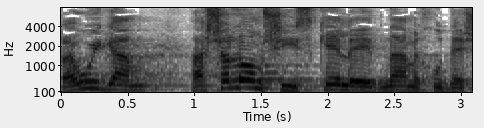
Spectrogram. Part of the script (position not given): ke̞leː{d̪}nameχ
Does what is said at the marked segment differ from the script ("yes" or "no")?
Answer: no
